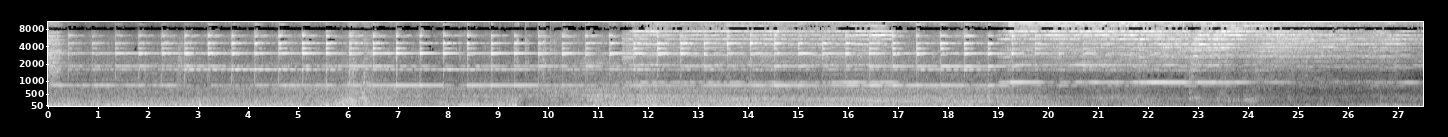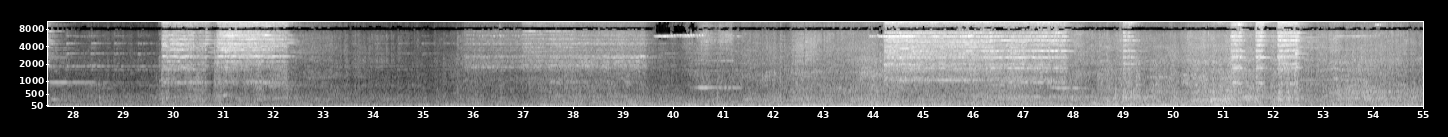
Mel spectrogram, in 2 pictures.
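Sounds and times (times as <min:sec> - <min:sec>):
crossing bell ringing: 0:00.0 - 0:32.6, 0:44.2 - 0:49.9, 0:50.8 - 0:53.6
diesel locomotive rumbling: 0:00.0 - 0:55.0
train wheels squealing: 0:08.8 - 0:32.7, 0:34.2 - 0:41.7, 0:43.8 - 0:49.5, 0:50.9 - 0:54.9.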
